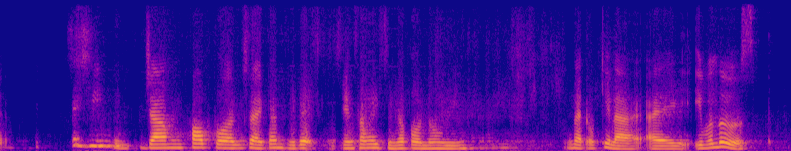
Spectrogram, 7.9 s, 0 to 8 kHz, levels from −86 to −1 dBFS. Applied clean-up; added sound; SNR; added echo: neural separator model SepFormer DNS4.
